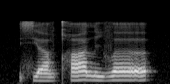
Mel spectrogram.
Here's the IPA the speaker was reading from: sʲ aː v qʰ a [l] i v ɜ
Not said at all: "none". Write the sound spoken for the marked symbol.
l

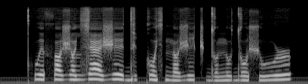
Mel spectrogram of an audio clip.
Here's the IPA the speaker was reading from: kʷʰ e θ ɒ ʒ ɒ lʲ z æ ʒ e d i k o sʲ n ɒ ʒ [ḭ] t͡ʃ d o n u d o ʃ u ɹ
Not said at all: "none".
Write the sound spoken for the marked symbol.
i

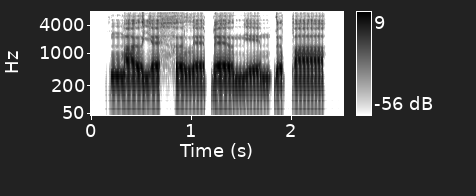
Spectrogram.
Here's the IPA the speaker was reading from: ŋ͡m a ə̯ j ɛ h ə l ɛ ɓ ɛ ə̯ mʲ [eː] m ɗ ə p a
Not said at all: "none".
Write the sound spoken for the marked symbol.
eː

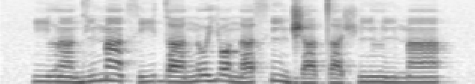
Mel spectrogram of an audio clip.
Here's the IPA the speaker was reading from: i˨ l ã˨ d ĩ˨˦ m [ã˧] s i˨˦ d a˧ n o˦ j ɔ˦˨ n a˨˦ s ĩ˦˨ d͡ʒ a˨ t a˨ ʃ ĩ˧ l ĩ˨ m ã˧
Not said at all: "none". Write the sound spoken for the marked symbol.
ã˦˨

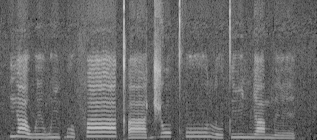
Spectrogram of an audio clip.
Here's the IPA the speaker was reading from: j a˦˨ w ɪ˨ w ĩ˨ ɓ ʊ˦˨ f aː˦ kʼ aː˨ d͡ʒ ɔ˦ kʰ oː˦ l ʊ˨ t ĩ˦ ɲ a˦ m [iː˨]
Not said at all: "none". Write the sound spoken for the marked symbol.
eː˨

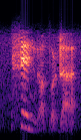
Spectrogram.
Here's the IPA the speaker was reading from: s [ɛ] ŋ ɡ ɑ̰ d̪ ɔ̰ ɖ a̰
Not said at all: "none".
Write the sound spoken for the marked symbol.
ɛ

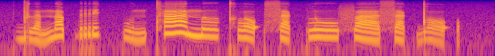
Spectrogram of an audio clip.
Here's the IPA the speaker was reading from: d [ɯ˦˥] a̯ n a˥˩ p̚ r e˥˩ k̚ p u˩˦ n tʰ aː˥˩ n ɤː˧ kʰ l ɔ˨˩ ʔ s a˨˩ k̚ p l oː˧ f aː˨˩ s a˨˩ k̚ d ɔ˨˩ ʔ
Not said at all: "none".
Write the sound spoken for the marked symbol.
ɯ˨˩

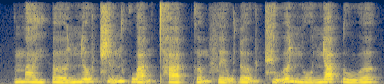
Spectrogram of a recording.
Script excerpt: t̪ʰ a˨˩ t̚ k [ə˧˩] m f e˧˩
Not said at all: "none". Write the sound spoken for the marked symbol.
ə̰˧˨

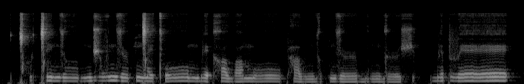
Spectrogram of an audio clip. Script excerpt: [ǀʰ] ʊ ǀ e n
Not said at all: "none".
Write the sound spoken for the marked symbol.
ǀʰ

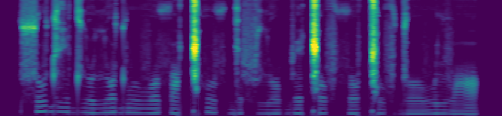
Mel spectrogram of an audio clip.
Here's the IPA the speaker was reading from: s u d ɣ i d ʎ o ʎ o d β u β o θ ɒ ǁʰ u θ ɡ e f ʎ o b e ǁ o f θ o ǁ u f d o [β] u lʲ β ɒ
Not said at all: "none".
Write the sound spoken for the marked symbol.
β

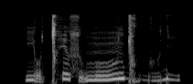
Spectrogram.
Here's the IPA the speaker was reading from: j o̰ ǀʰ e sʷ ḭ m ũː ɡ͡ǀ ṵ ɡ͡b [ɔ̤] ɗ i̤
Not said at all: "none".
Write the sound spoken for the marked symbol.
o̤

